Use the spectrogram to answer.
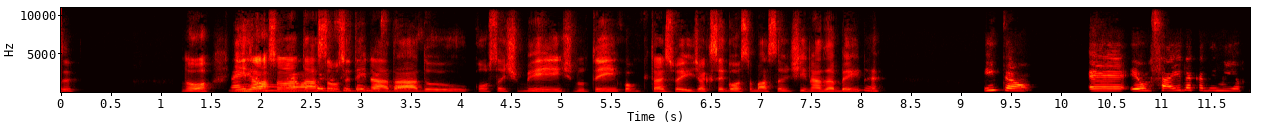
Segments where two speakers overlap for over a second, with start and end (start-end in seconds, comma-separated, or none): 1.7-3.6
